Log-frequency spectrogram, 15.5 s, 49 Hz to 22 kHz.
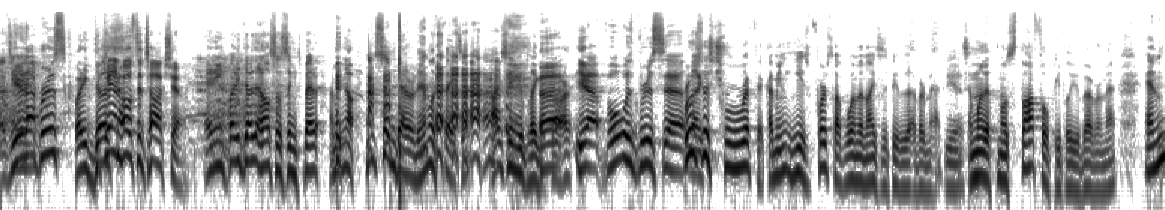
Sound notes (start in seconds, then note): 5.7 laughs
